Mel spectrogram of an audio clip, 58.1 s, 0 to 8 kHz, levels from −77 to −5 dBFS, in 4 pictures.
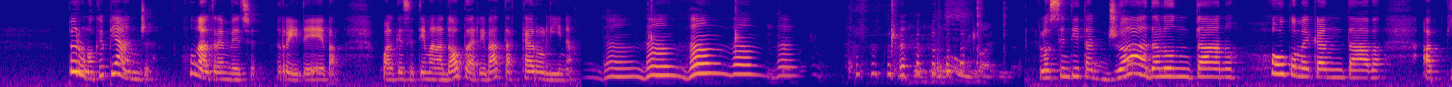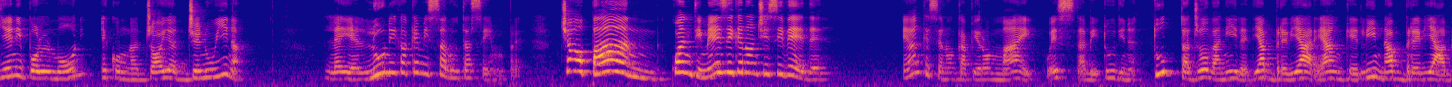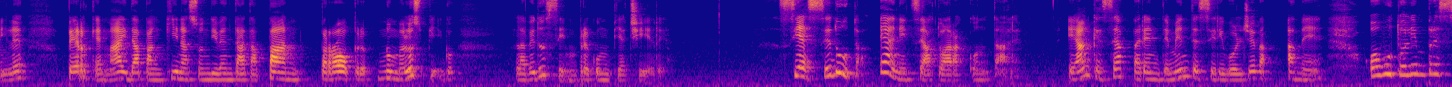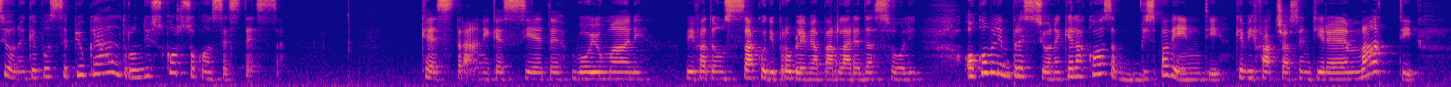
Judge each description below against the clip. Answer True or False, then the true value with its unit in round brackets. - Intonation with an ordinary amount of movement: False (8.4 semitones)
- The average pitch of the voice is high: True (220 Hz)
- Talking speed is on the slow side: False (140 wpm)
